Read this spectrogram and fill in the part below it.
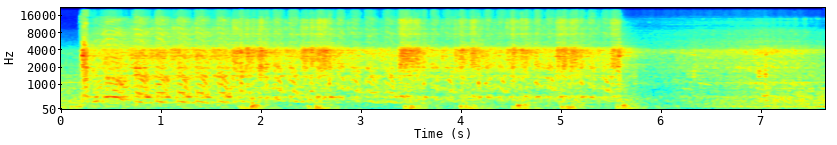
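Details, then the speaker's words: Subaru 2.5RS with STI engine swap, first start attempt: uneven cranking chugs with stronger beats as if catching, though injectors are disabled; injectors were dumping fuel, suspected far too much fuel in base table. "I have injectors disabled right now and it's like trying to start."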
